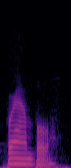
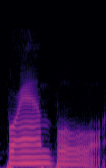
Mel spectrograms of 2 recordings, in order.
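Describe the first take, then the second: First: Said in the usual way. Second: Bramble split into syllables, bram-ble. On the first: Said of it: "blend it together". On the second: Shown as a demonstration. Teacher sounding out bramble by syllable for students. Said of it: "pronounce this by syllable".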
